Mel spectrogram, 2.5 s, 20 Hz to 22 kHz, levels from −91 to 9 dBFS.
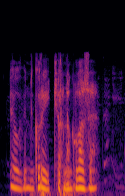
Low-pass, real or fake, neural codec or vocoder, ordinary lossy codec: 7.2 kHz; real; none; none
